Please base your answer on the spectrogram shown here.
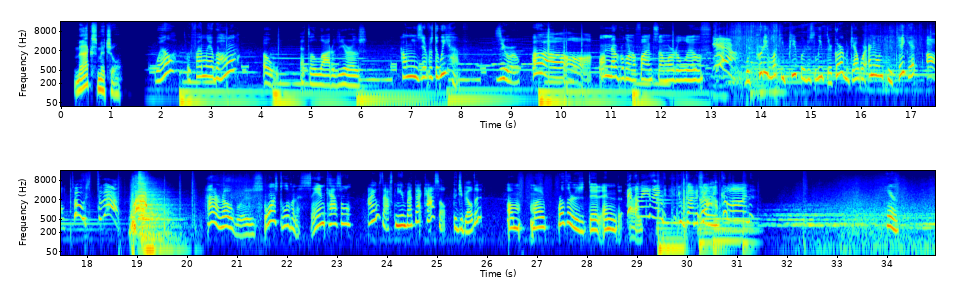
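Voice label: animation men, voices men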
